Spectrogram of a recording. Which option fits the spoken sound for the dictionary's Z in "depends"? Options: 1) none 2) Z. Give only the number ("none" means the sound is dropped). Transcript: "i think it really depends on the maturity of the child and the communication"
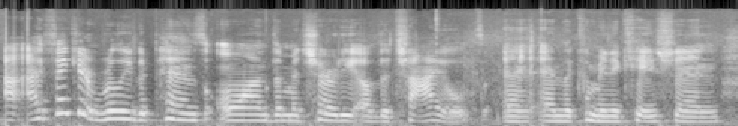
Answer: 2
